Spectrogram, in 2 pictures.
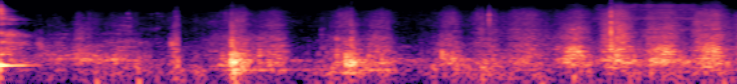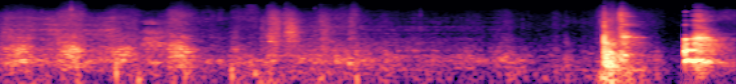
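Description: Soft rubbing and rustling of hands working over a person's neck, skin and hair during a neck massage, a run of small irregular scuffs. About a second before the end comes a single louder, sharper sound.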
